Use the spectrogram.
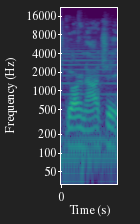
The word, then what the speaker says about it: Garnacha: And yes, Garnacha is actually Grenache, just the Spanish pronunciation.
